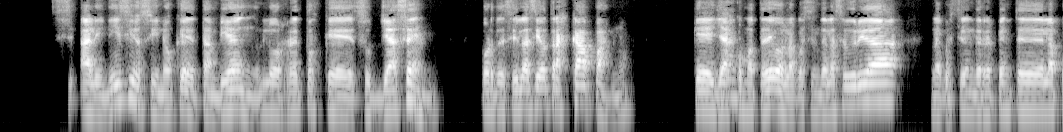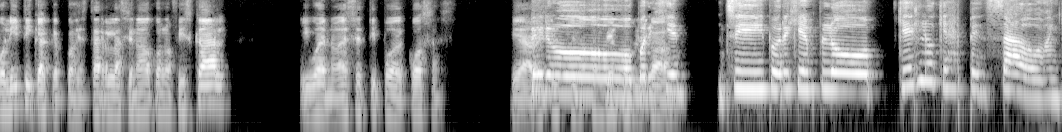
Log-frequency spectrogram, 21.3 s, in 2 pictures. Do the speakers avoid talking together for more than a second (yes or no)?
no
